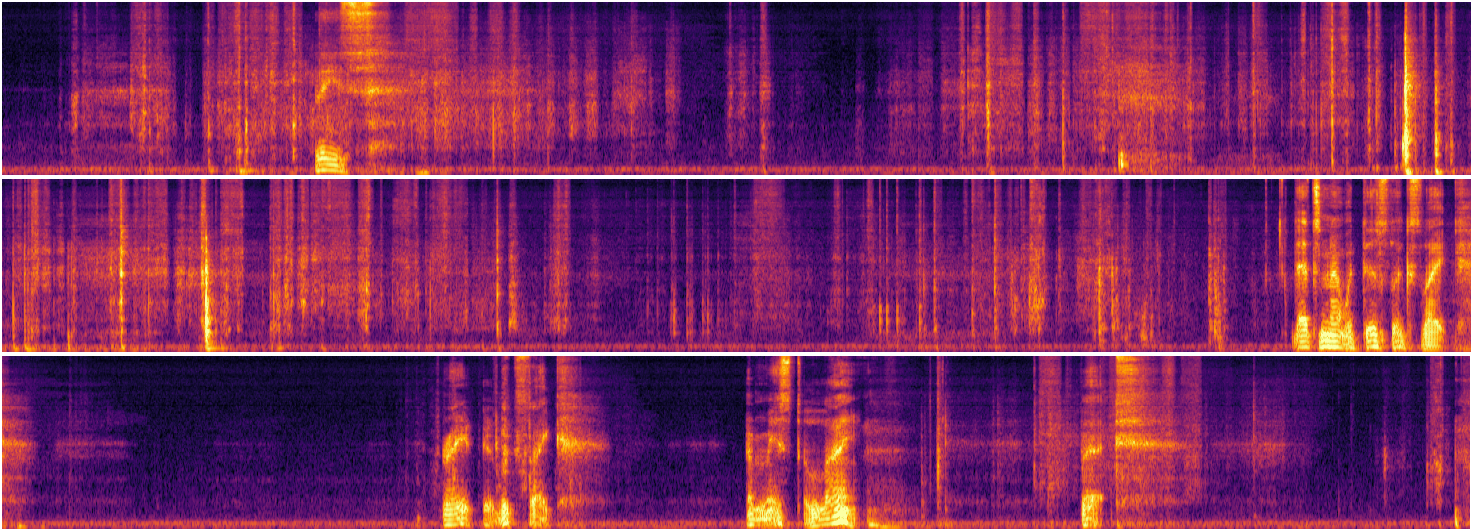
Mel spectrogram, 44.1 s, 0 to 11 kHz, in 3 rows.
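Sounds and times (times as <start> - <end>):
cardstock rustling and creasing: 0.6 - 3.2, 4.0 - 7.7, 8.8 - 27.1, 39.7 - 40.2.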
